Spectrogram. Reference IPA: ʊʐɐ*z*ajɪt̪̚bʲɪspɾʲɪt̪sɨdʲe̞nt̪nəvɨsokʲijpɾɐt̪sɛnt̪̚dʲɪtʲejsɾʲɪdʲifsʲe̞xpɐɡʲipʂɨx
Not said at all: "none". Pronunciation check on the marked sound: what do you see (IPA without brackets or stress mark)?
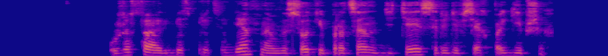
s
